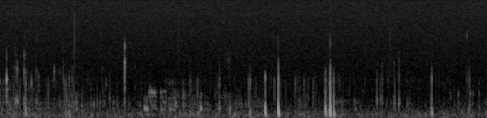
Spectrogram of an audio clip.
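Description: Low, irregular gurgling and rumbling with scattered pops and squelches, typical stomach growling.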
